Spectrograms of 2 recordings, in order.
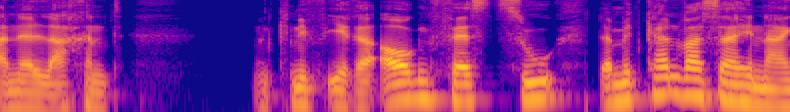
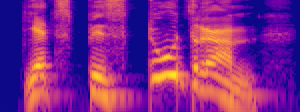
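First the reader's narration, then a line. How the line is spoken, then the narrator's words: Called out. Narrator (German): rief sie ihrem Bruder zu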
